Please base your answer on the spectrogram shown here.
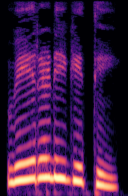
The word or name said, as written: ವೇರಡಗಿತ್ತಿ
